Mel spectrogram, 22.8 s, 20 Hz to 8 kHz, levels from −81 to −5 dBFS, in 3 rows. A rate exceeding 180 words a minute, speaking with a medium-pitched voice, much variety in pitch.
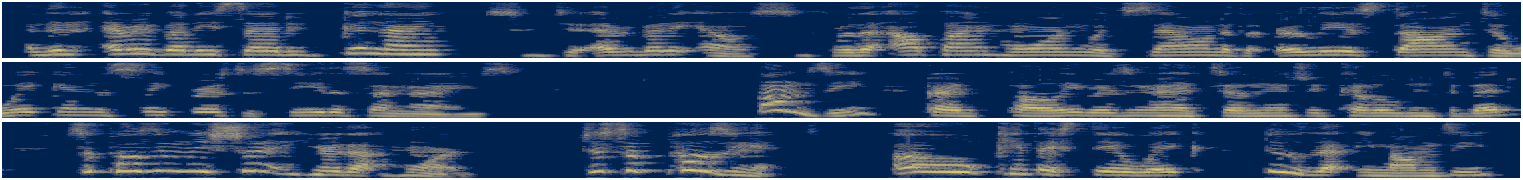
No: average, 150 wpm; medium, 175 Hz; wide, 6.7 semitones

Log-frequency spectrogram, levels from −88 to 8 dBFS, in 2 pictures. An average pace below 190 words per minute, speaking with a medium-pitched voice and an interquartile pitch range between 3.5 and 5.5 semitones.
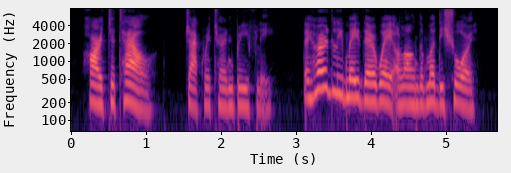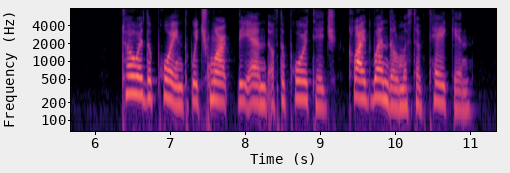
No: average, 160 wpm; high, 195 Hz; average, 4.5 semitones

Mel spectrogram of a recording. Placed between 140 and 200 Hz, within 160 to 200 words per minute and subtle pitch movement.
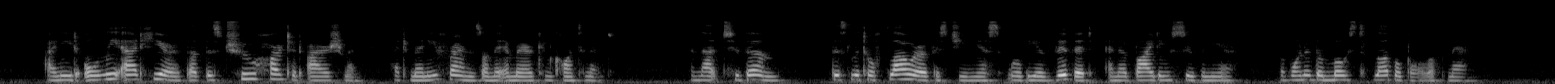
Yes: high, 190 Hz; average, 165 wpm; narrow, 2.2 semitones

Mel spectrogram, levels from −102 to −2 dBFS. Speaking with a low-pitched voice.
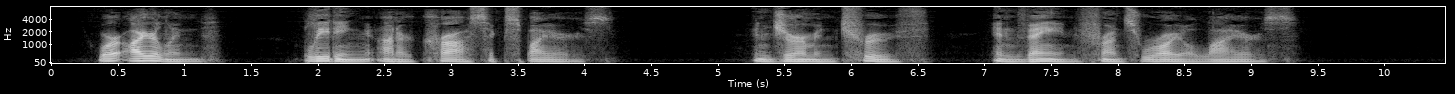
Yes: very low, 95 Hz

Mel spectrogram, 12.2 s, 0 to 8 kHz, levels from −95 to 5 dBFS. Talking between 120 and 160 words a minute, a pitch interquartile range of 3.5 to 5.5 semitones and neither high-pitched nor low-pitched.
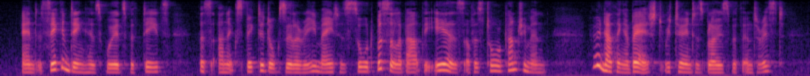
Yes: average, 140 wpm; average, 4.1 semitones; medium, 170 Hz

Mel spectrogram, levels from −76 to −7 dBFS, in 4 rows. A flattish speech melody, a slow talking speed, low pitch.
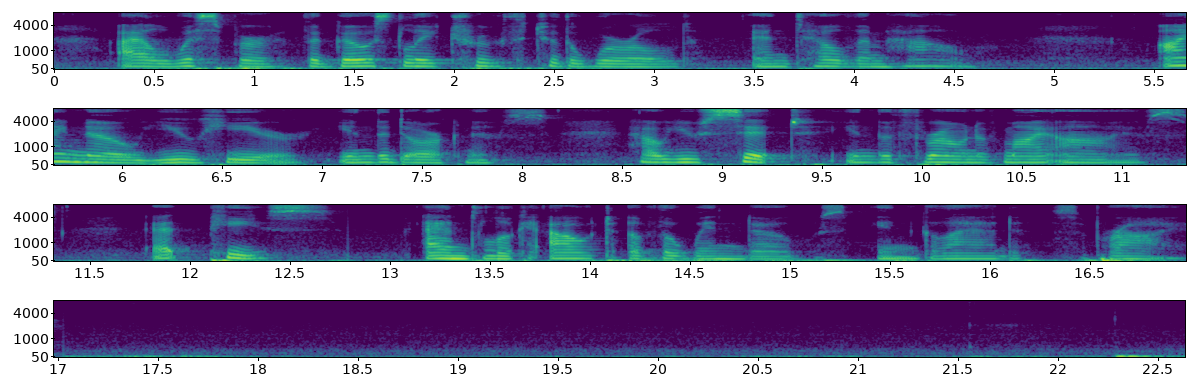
No: narrow, 2.3 semitones; slow, 90 wpm; medium, 155 Hz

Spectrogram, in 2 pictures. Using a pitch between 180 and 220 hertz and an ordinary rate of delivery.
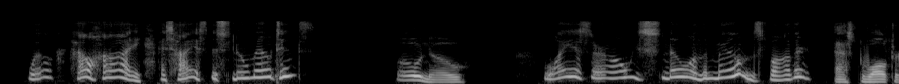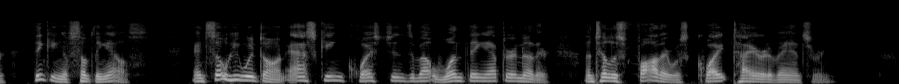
Yes: medium, 185 Hz; average, 155 wpm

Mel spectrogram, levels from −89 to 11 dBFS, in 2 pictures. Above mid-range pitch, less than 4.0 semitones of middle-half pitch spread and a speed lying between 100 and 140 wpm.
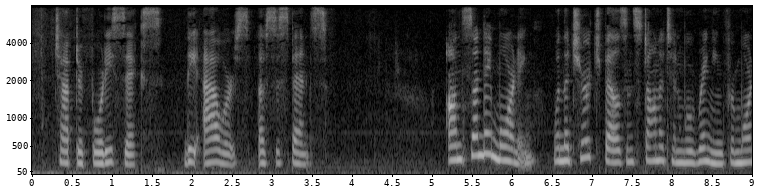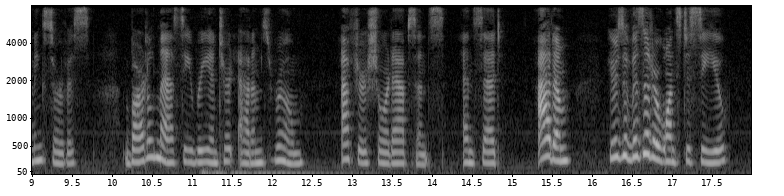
Yes: high, 215 Hz; average, 3.4 semitones; slow, 135 wpm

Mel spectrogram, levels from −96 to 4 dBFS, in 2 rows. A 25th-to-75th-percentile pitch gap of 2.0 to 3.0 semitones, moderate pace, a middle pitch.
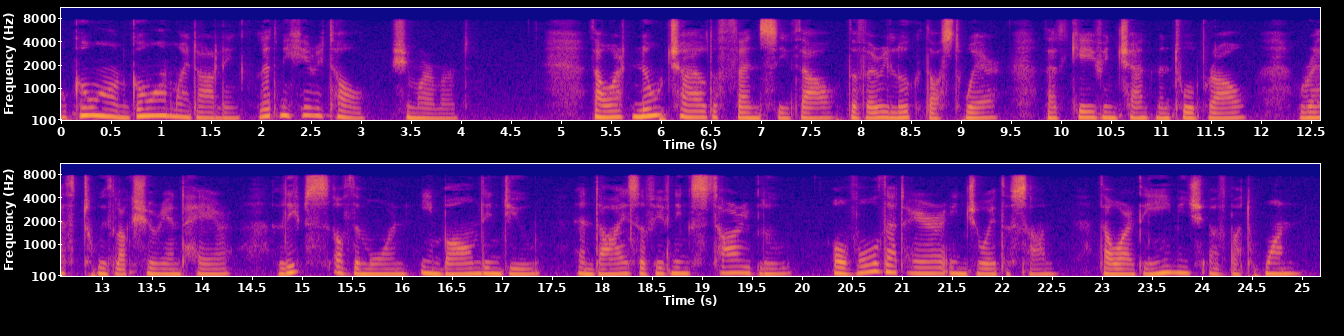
Yes: narrow, 2.4 semitones; average, 145 wpm; medium, 155 Hz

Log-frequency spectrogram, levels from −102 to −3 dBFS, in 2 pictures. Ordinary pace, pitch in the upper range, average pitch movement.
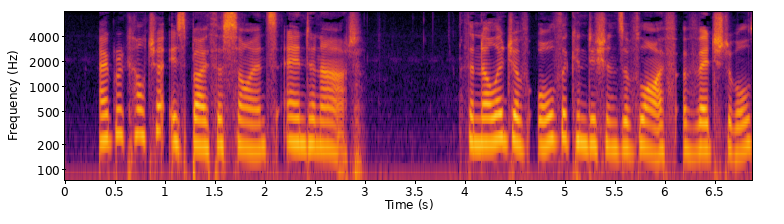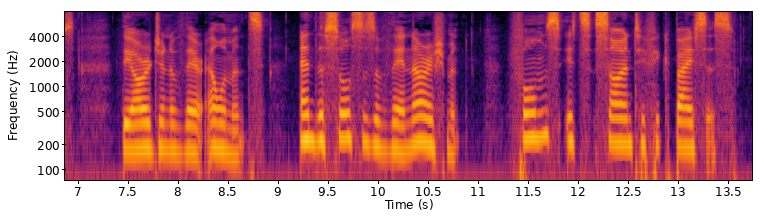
Yes: average, 150 wpm; high, 200 Hz; average, 3.1 semitones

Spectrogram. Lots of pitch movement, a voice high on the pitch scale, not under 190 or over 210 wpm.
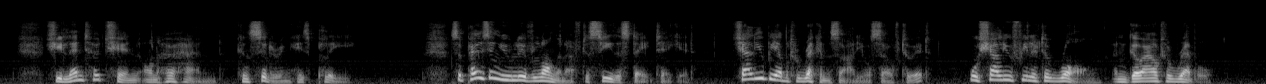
No: wide, 9.0 semitones; medium, 150 Hz; average, 200 wpm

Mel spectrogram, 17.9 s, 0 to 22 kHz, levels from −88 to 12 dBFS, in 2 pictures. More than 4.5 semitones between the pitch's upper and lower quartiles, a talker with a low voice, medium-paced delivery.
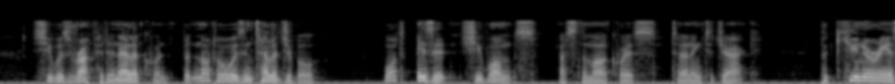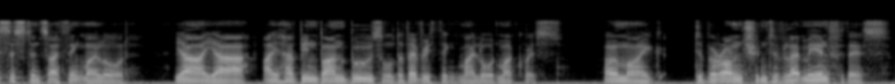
Yes: wide, 5.4 semitones; low, 115 Hz; average, 165 wpm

